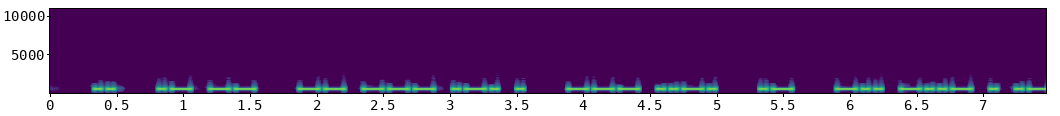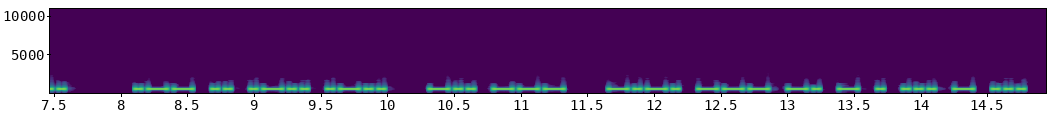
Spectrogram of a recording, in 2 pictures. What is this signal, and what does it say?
Morse code, heard as a keyed tone, about 25 wpm, 590 Hz. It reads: I AM MORE OF A DXER WILL DO CONTESTS
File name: QSO315 25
